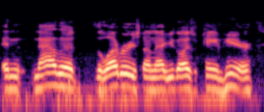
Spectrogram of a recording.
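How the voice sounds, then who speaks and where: A man speaks in a high, soft-edged voice. He argues his points insistently in plain, colloquial language. The sound is muffled, with faint noise, as picked up by a handheld camera. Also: steady tone, moderate pace. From Canada. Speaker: citizen auditor filming police. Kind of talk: casual argumentative conversation.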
